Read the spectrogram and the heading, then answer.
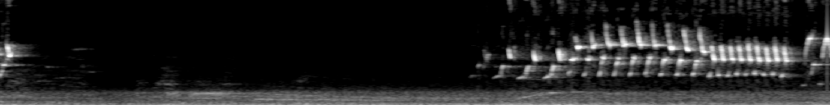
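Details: Near-silence with low background hum, then after about five seconds a five-month-old goldfinch hybrid in Casablanca launches into fast, high, trilled twittering that continues to the end.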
